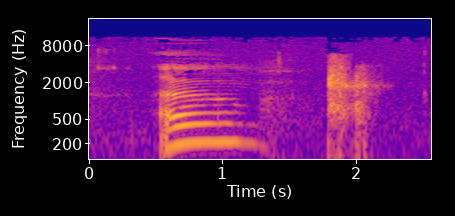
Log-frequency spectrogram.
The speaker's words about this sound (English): Sorry, I can't shake this cough. I keep having to mute.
